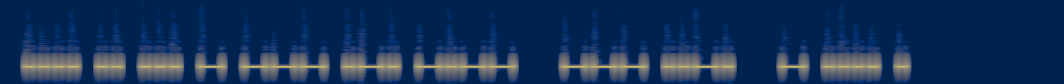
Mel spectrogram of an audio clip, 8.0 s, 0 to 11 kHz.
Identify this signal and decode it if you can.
Morse code, heard as a keyed tone, about 22 wpm, 700 Hz. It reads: HISTORY OF THE
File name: practice / 22wpm / Build A Phrase - 5-Word Phrases - 22wpm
